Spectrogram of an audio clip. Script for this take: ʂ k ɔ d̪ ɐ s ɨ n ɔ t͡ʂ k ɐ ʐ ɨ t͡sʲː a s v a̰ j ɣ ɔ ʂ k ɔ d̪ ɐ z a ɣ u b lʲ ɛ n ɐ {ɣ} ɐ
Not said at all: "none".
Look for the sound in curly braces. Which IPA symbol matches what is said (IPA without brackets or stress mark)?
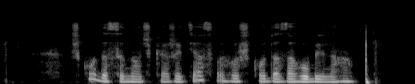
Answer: ɣ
